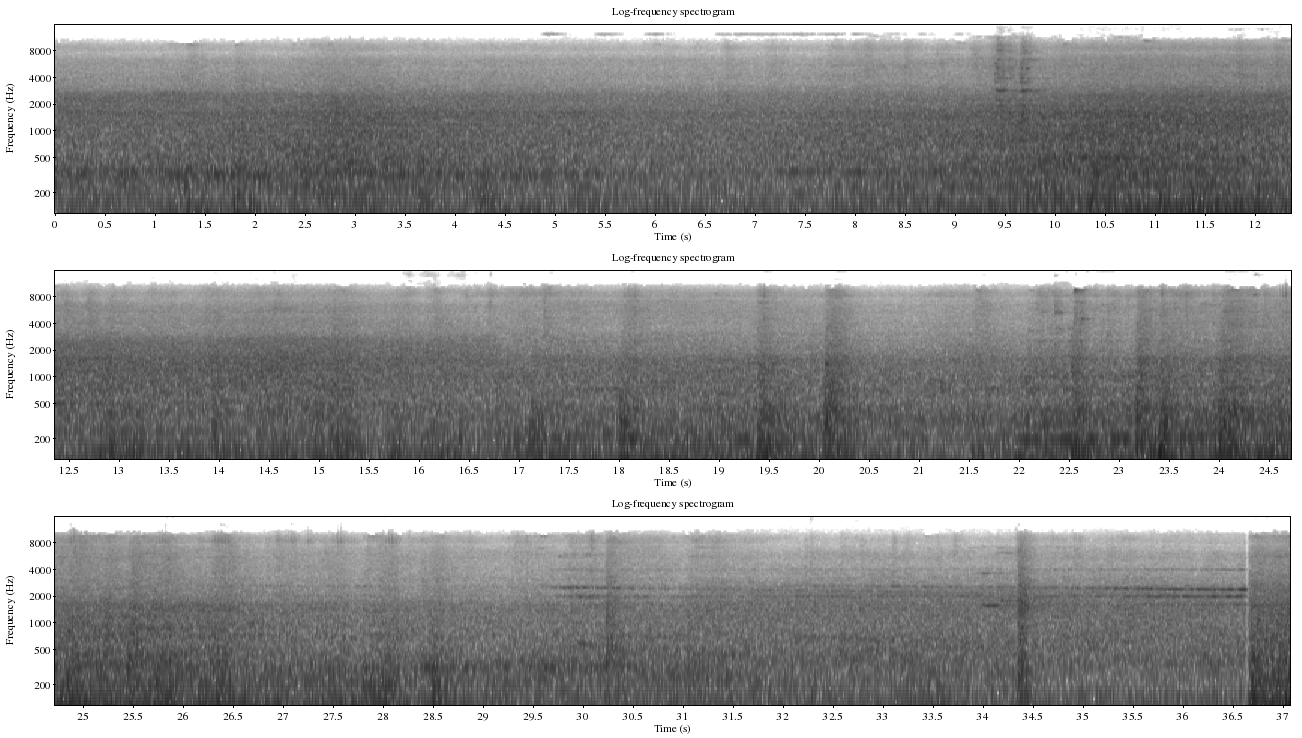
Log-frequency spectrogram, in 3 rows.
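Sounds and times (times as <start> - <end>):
bus ride rumbling: 0.0 - 35.3, 36.6 - 37.0.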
